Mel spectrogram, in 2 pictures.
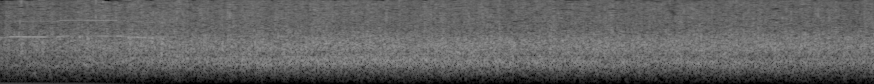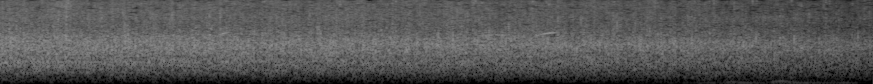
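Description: Recorded audience applause, a steady wash of clapping that slowly fades, while the last low note of the intro music dies away in the first second.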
